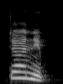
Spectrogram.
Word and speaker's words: turnip: टर्निप, यहाँ पे लिखा है टर्निप। ओके, आर साइलेंट है।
